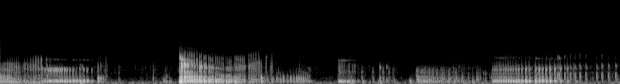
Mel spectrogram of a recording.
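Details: Nimu's stomach growls: loud, low, drawn-out gurgling rumbles in several bursts; stomach growling (borborygmi).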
